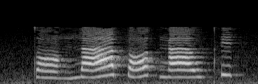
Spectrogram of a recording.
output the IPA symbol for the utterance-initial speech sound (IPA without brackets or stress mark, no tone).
t̪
